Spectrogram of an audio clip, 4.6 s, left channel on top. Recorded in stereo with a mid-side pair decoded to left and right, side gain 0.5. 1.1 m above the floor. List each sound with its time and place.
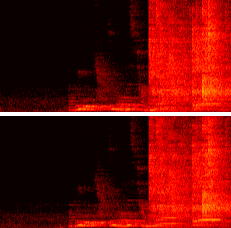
1.4 s a woman speaking: 45° left, 1.0 m
3.0 s crumpling: 25° left, 1.5 m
